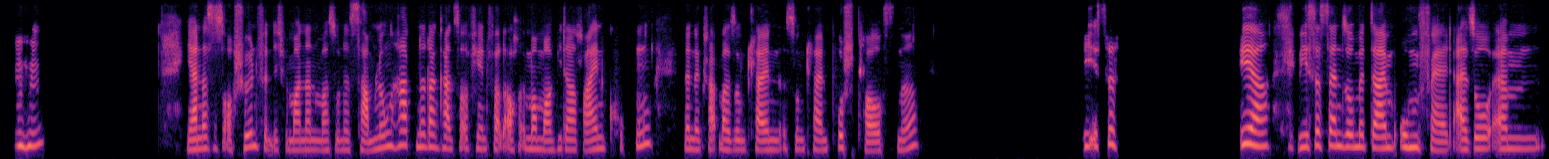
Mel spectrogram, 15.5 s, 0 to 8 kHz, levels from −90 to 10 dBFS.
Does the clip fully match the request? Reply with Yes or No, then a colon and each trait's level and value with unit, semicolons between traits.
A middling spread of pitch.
Yes: average, 4.4 semitones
